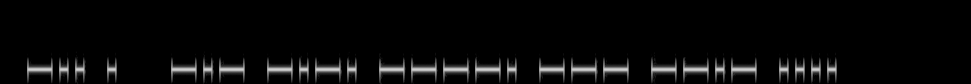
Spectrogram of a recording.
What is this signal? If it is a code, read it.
Morse code, heard as a keyed tone, about 15 wpm, 700 Hz. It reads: DE KC9OQH
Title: USA Callsign DE Callsign 15wpm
